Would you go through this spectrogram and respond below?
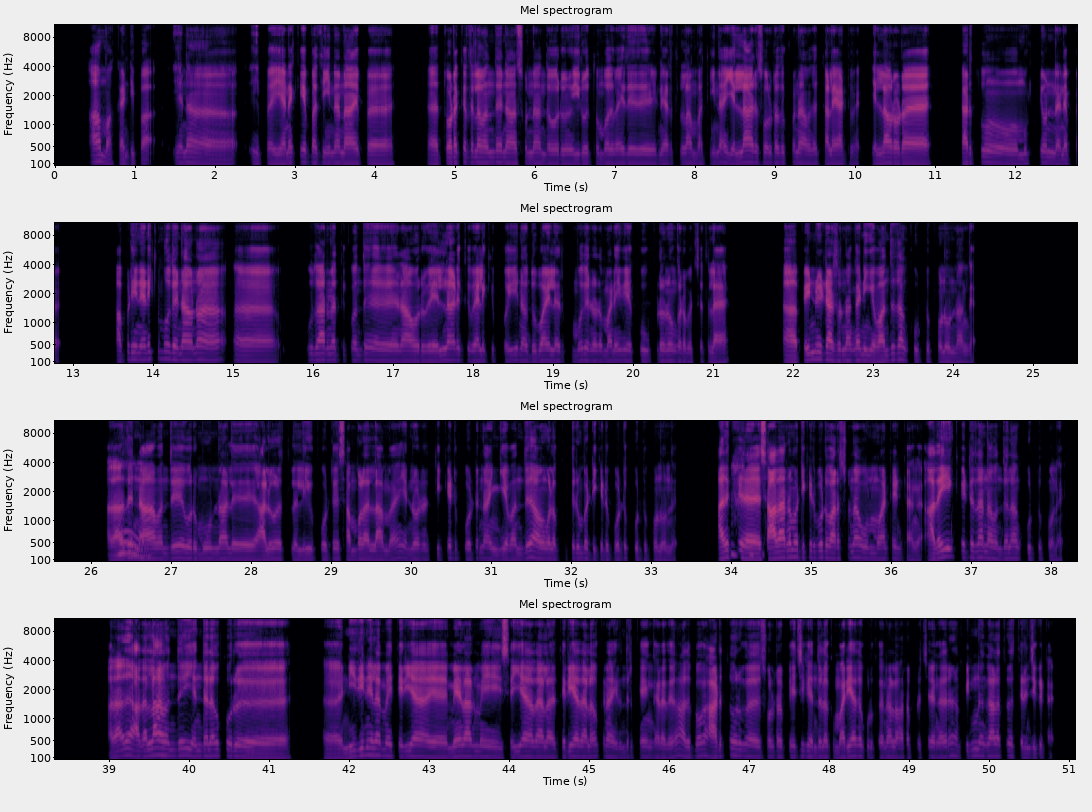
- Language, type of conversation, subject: Tamil, podcast, பணத்தை இன்றே செலவிடலாமா, சேமிக்கலாமா என்று நீங்கள் எப்படி முடிவு செய்கிறீர்கள்?
- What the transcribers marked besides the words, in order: drawn out: "ஏன்னா"; drawn out: "அ"; other background noise; chuckle; drawn out: "ஒரு"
